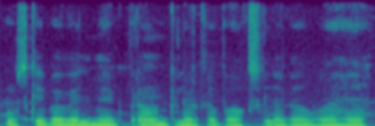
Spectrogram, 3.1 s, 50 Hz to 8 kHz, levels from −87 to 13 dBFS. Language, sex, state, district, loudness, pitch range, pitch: Hindi, male, Jharkhand, Ranchi, -14 LUFS, 130-135 Hz, 130 Hz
